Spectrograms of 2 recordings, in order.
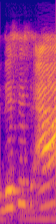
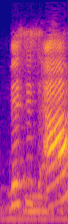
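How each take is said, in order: Both takes have the same delivery.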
